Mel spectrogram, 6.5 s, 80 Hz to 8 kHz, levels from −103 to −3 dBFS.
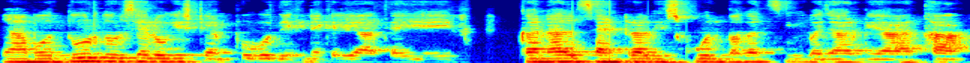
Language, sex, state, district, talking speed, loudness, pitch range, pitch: Hindi, male, Bihar, Jahanabad, 215 wpm, -16 LUFS, 135-150 Hz, 145 Hz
